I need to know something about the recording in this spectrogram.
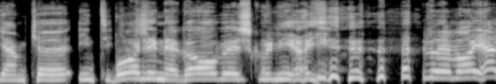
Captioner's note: laughs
